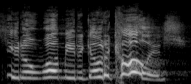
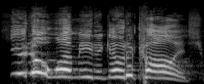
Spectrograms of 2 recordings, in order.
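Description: First: Put-on high, loud wailing child's cry. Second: Put-on high, loud sobbing cry of a small boy; sobbing child. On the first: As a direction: wail it like a heartbroken seven-year-old. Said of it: "he comes back out and he's crying". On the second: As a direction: cry it out, even more heartbroken. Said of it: "he's crying".

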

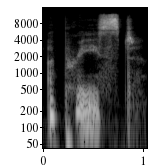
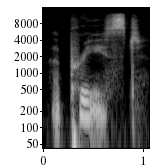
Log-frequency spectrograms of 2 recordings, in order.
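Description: First: Faint, softer husky whisper; barely a breath of voice; whispered again. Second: Breathless dying whisper; barely voiced, asking for a priest; husky whisper. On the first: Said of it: "the dying man said again". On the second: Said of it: "he articulated huskily". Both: A narrator's reading.

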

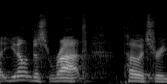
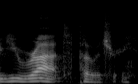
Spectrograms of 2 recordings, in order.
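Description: First: Said in the usual way. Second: "poetry" drawn out slow, with a showy flourish. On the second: Shown as a demonstration. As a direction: say "poetry" slowly, like a grand poet.

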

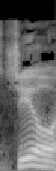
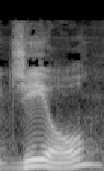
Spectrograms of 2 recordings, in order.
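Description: First: Said in the usual way. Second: Jill with a long Southern "ee-ul" vowel; Alabama pronunciation. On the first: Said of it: "I've tried to fix that". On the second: Shown as a demonstration. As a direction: stretch Jill toward "Jee-ul". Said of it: "in Alabama I say Jill".

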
